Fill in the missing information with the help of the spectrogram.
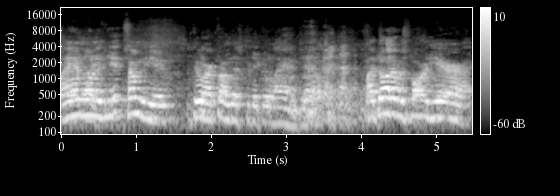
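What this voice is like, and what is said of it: American accent. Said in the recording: “I come from the United States. Whether you do it or not, my accent.”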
